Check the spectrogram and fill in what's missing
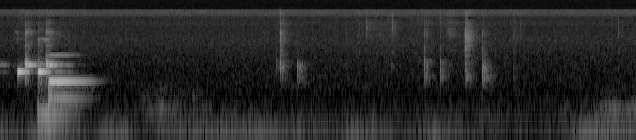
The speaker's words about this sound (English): One of our dogs is going crazy.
